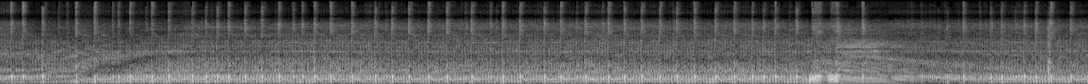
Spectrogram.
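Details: 2006 Yamaha YZ250 two-stroke, first start-up after rebuild with new main bearings, seals, OEM piston kit, replated cylinder and chain: crisp buzz climbs cleanly, holds a steady high rev, then blips down and back; revving freely and evenly.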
